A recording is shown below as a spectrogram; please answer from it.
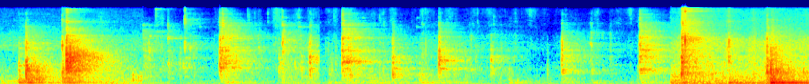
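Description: Steel tools and cast-iron vise parts clanking on a workbench: a dozen or so sharp metallic knocks with brief ringing, irregularly spaced, the loudest about a second in and near the end.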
